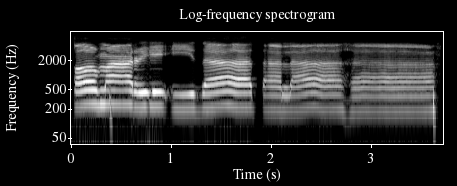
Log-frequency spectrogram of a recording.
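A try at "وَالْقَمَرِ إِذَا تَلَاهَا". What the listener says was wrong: Wal qamari idza talaha. Ha jangan ha. Masih ada ha sedikit deh.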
